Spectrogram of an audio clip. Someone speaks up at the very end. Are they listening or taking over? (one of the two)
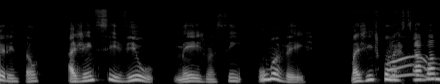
listening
